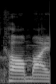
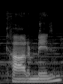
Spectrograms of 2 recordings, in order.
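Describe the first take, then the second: First: The last syllable sounds like the word 'mine'. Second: The last syllable has a short 'min' sound. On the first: This is a personal way to keep saying it. "it's like car, mine" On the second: This is how the game says it. "the game says it as Carmin"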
